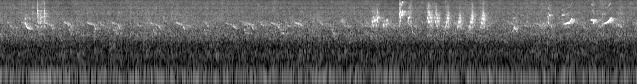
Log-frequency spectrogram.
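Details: Greater green leafbird in full, constant song meant to rile other birds: a steady background of faint, rapid descending chirps, then from about eight seconds loud, sharp high notes and whistled bursts in clusters over a low rumbling hum.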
